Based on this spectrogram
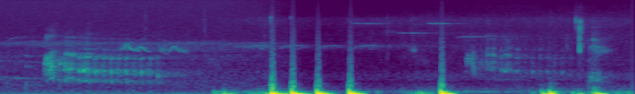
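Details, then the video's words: Wild turkey gobbles in the dark on Tennessee's opening day of turkey season. Two rattling gobbles are broken by a run of heavy, loud, low thumps. "GOBBLING IN THE DARK!"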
